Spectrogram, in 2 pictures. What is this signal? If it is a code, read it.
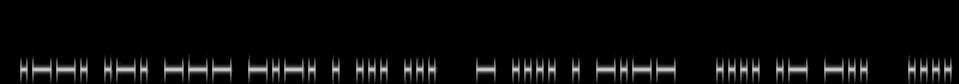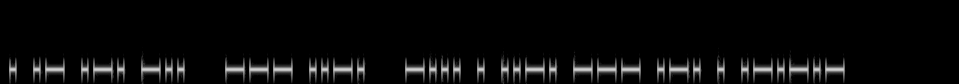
Morse code, heard as a keyed tone, about 20 wpm, 700 Hz. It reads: PROCESS THEY HAD HEARD OF BEFORE.
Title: Sentences from Top 1000 Words - Review Part 3 - 20wpm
